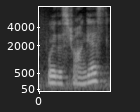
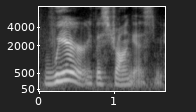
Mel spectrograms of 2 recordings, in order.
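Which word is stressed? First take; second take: none; We're. First: No word is given special stress. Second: The stress is on "we're".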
